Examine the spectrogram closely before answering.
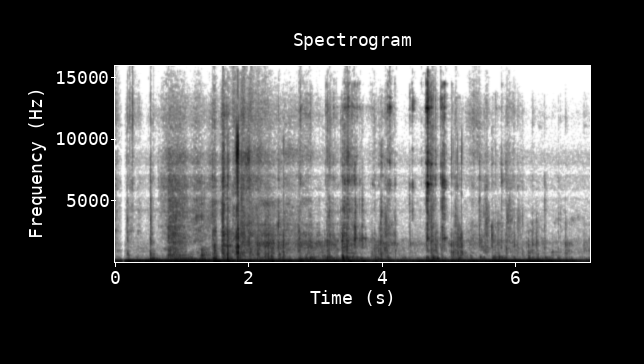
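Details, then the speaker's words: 1974 Jensen Interceptor Mk 3 with ignition on: the electric fuel pump, fitted because engine-bay heat vaporizes fuel, primes the Edelbrock carburettor for instant starting. Quiet steady low buzz with faint irregular ticking that eventually stops. Normal fuel pump priming. "you'll hear the pump in the background. That eventually stops. So when you put the ignition on, the The electric fuel pump, as in a lot of modern cars, comes immediately into operation."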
